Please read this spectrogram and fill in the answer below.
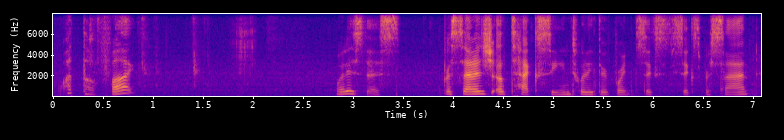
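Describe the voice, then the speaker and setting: A woman's voice: on the high side, measured pace, a little hiss or hum. A woman doing a casual visual novel playthrough, reading story text aloud and reacting with slangy, sweary commentary. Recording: music playing behind the voice. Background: background music.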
